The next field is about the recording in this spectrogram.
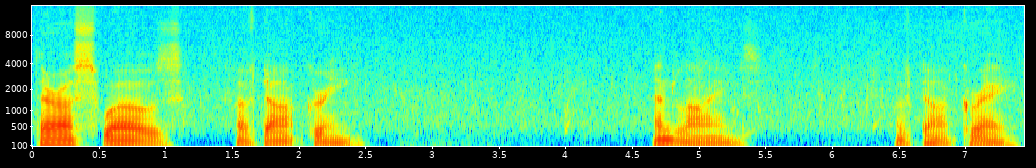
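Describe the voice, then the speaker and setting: A man narrating a scripted sleep meditation in a calm, soothing, unhurried way, with long pauses between phrases. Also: sits low, a little hiss or hum. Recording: water and rain sounds behind voice. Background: flowing stream, rain-like ambience.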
